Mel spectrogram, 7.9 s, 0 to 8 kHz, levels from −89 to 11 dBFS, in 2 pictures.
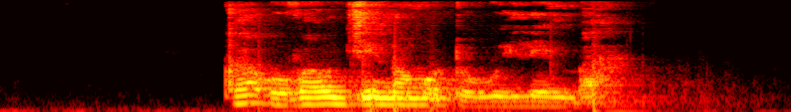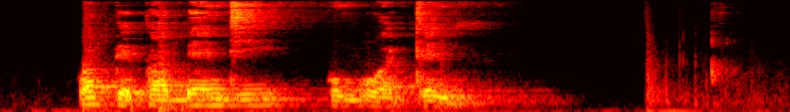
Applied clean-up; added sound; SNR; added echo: neural separator model SepFormer DNS4.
